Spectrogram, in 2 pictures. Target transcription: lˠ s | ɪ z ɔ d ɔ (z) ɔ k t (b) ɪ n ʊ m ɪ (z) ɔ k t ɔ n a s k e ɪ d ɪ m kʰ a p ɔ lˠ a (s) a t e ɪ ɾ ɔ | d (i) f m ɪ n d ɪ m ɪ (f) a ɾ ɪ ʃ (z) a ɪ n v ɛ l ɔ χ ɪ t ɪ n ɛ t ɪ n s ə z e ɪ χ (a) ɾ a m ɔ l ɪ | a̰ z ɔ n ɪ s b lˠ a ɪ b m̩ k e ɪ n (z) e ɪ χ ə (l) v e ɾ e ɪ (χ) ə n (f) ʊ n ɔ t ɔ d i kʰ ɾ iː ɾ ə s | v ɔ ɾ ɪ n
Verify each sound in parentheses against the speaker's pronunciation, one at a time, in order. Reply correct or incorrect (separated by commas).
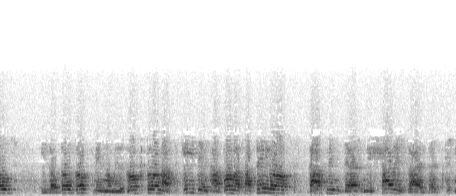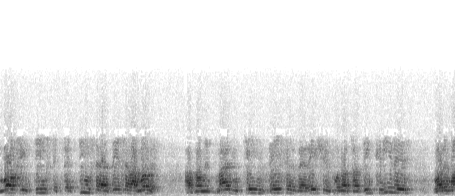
correct, incorrect, correct, correct, incorrect, incorrect, correct, incorrect, correct, incorrect, incorrect, correct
